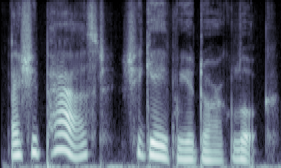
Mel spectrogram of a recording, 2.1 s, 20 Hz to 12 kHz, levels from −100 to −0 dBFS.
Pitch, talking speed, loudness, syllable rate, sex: 185 Hz, 255 wpm, -19 LUFS, 5.3 syllables/s, female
